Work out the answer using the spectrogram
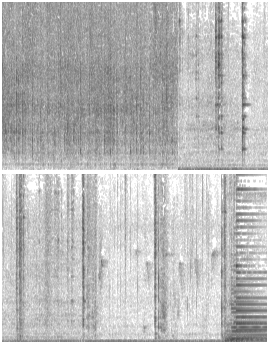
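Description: Fish deep-frying in oil in a metal wok, a steady sizzle. About three and a half seconds in this gives way to a low hum and a metal spatula stirring a stew in the wok, with several sharp clinks against the pan. Acoustic guitar music starts near the end.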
